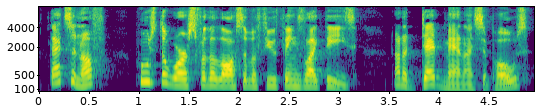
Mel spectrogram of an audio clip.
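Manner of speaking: very high, loud cry; woman crying out. A narrator's reading. First woman crying out to the others, very high and loud. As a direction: fling it out boldly.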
